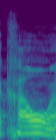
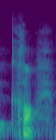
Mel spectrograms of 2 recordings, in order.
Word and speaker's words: Craon: Alors attention, on ne dit pas Craon, hein, comme je l'entends parfois, hein, quand on parle de Cran au niveau national, parfois les présentateurs font des erreurs de prononciation, ça s'écrit C-R-A-O-N, c'est bien la ville de Cran.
